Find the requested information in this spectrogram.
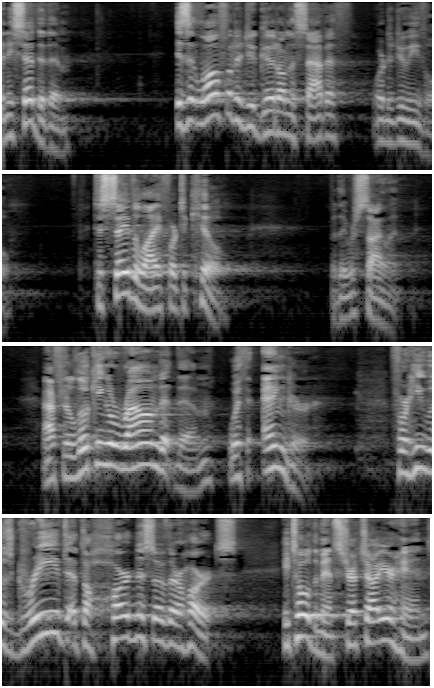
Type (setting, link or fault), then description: setting, large echoing room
